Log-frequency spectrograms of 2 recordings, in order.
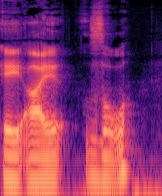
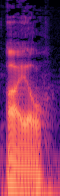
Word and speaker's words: aisle: We don't say a-I-zl, we say aisle. It's all pronounced together.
